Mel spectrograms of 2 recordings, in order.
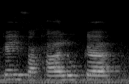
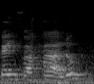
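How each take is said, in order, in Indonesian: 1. Vokal akhir diucapkan di akhir. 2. Vokal akhir dihilangkan, berakhir dengan konsonan. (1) "tidak kita katakan" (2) "Karena kita wa waqafkan, itu lebih akhaf"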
